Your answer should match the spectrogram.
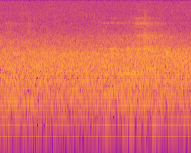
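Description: Steady indoor arena ambience: an even rushing noise with no ball strikes or voices.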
